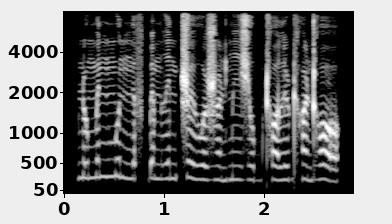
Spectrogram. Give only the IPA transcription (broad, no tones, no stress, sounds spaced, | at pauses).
ɳ u m ø n m u n ŋ ɛ f ɓ ɛ m ð i n ʈ͡ʂ ø β o ʐ õ ɖ m i ʒ o b ʈʰ ɔ l y ɖ h ɔ̃ ɖʱ ɔ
